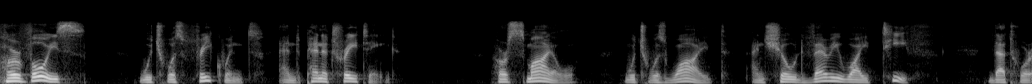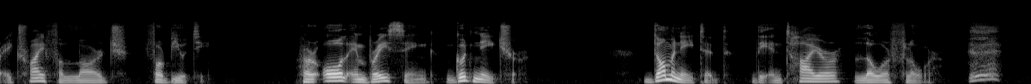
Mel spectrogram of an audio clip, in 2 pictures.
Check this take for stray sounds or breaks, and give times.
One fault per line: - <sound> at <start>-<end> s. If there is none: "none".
- breath at 20.0-20.4 s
